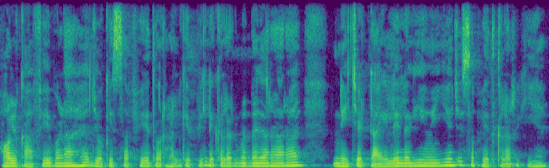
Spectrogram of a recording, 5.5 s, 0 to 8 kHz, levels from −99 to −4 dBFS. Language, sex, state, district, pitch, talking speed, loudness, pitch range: Hindi, male, Uttar Pradesh, Lalitpur, 125 Hz, 285 wpm, -20 LUFS, 120-135 Hz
